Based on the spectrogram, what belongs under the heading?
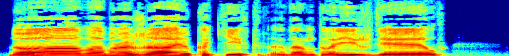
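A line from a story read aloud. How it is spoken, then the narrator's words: Mocking. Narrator (Russian): насмешливо произнес капитан Блад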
